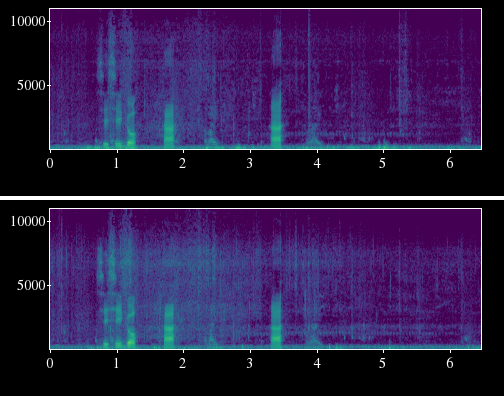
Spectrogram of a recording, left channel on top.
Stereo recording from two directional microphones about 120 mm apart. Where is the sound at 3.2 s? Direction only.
30° left (ahead or behind).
